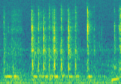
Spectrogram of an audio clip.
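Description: Computer keyboard being typed on: a quick, irregular run of faint keystrokes.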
